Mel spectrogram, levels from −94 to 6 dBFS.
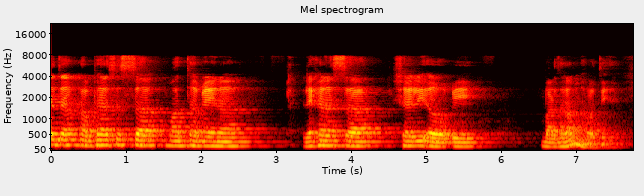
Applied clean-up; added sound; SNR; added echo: none; none; none; reverberation time 1.0 s.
